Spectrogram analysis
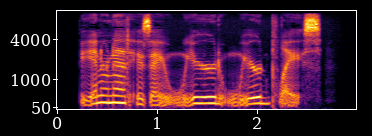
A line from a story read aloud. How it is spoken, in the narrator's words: Kale groaned with a hint of amusement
